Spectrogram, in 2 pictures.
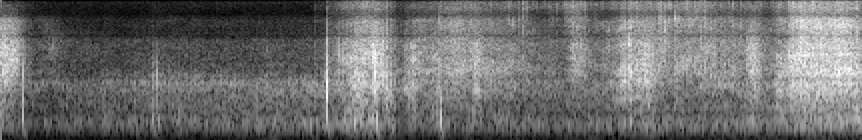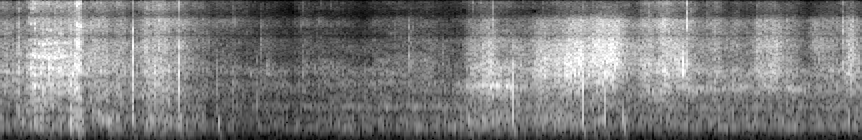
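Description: Crackling, scraping rustle of the cab's carpet and fuzzy insulation being pushed aside by hand close to the phone's microphone, with sharp clicks of handling noise, in irregular bursts.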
